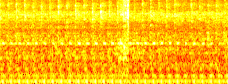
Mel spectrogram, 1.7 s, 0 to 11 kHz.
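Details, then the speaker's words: 1985 Honda XR100 single after no-spark fix and carb patch, idling on its own: quick even thump, quiet, no excessive cam chain slap or valve chatter, no smoke, carb not leaking. Normal idle. "Engine's quiet. I don't hear any excessive cam chain slap or anything. The valves aren't chattering. Sounds like your normal XR motor."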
